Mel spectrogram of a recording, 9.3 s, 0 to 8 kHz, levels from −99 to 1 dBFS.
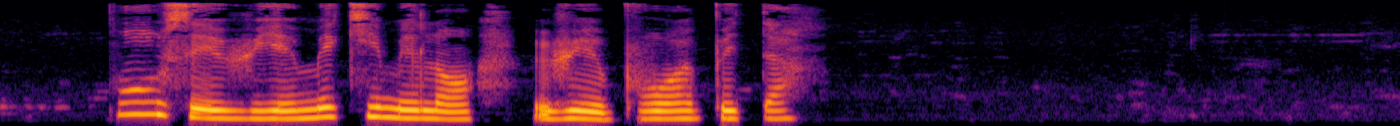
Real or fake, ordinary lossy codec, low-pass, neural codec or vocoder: real; MP3, 48 kbps; 7.2 kHz; none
